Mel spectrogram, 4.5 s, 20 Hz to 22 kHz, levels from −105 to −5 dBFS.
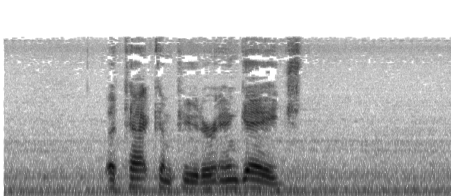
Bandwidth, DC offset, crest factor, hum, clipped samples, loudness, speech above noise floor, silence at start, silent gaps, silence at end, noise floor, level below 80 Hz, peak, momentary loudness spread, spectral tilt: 11.5 kHz; under 0.1%; 18 dB; none; under 0.1%; -18 LUFS; 26 dB; 0.1 s; none; 0.35 s; -43 dBFS; -44 dBFS; -4 dBFS; 12 LU; -4.5 dB/octave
